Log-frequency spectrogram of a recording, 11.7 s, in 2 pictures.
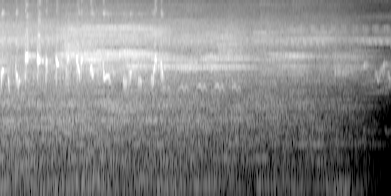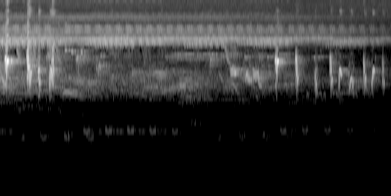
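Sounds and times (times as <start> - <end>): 
birds: 0.0 - 5.4.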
